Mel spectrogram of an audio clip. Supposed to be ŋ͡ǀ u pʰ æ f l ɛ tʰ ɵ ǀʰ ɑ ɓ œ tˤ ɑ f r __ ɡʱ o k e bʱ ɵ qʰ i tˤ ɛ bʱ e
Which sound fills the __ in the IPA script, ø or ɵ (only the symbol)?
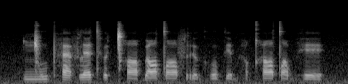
ɵ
